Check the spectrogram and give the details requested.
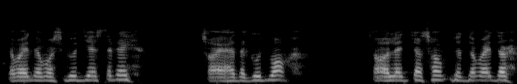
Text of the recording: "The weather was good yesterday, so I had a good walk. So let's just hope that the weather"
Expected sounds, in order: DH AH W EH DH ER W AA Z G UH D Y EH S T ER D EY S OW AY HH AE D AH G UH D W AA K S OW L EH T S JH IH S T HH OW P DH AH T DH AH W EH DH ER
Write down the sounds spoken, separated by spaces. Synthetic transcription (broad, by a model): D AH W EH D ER W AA S G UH D Y EH S T ER D EY S OW AY HH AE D AH G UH D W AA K S OW L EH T JH IH S T HH OW P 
